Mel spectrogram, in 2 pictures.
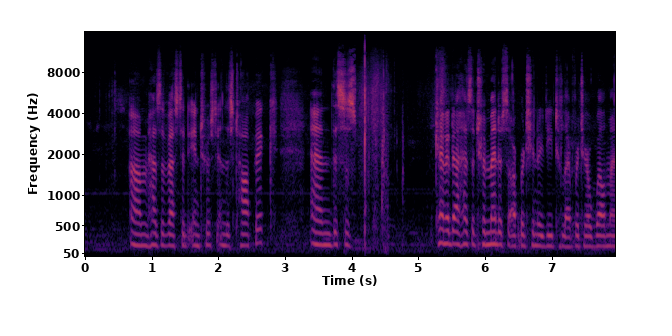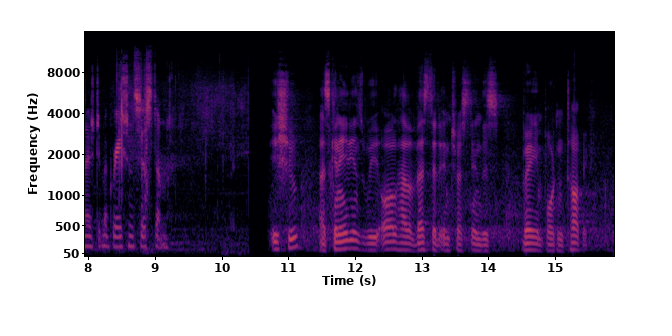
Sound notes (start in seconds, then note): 5.2 speaking French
